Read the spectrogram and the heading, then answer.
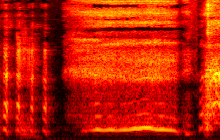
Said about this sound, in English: Yeah, sorry. I was trying to do like a gasp of realization, but I breathed in too hard and I was choking.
